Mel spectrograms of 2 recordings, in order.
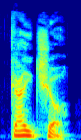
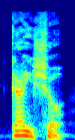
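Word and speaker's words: kaixo: ¿Puedes repetirlo, Kao? Intentó Ricardo, pero la pronunciación sonó forzada y extraña en su boca. No, no, escucha. Kaio. La ex se pronuncia como sh.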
